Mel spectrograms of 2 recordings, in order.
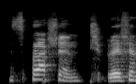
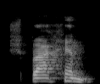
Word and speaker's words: Sprachen: স্প্রেশন না, দেখে পড়ো, স্প্রাখেন। Sprachen.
